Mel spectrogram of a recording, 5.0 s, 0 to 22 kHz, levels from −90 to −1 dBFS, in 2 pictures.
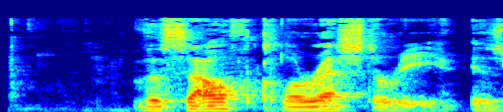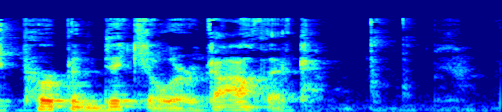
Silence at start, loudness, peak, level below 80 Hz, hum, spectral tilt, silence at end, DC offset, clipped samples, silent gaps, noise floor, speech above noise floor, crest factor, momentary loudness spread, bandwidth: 0.7 s; -22 LUFS; -2 dBFS; -52 dBFS; none; -3.5 dB/octave; 0.95 s; under 0.1%; under 0.1%; none; -60 dBFS; 38 dB; 22 dB; 16 LU; 11.5 kHz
